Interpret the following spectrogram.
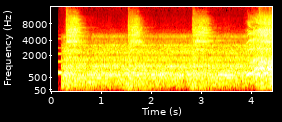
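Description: A rock band recording starting abruptly: full band with drum kit, a cymbal crash about every second and a quarter over guitar and bass.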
